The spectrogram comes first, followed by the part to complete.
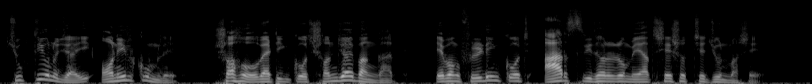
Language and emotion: Bengali, neutral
